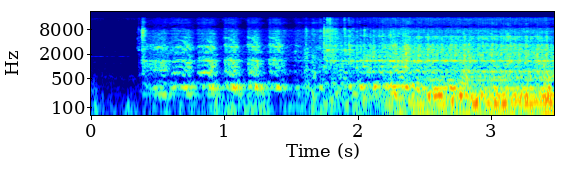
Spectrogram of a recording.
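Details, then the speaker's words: Airman SDG25 25 kW diesel generator, brought in for no voltage output, starting and idling. A short crank, then a steady, even idle at the correct 800 rpm with oil pressure; the engine is fine despite frequency reading 47 instead of 60 Hz. "okay engine runs fine got um 800 RPMs that's correct"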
